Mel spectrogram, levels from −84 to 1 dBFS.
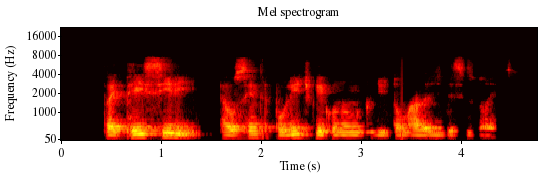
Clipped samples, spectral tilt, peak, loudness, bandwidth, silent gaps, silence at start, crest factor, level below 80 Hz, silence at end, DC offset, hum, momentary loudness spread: under 0.1%; -5.5 dB/octave; -14 dBFS; -31 LUFS; 7.6 kHz; 1.51-1.59 s; 0.45 s; 18 dB; -72 dBFS; 0.4 s; under 0.1%; none; 13 LU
